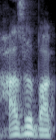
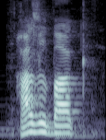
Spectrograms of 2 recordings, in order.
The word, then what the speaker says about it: Hasselback: liebe hungrige Fächer bzw hasselback Kartoffeln hatten wir schon hier auf dem Kanal allerdings eben mit normalen und nicht Süßkartoffeln hasselback der Begriff kommt übrigens aus dem Schwedischen und wird also nicht englisch ausgesprochen wir bereiten heute also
